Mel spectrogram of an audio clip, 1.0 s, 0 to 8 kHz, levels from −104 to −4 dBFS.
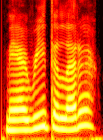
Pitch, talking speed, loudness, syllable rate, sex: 255 Hz, 290 wpm, -14 LUFS, 6.8 syllables/s, female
